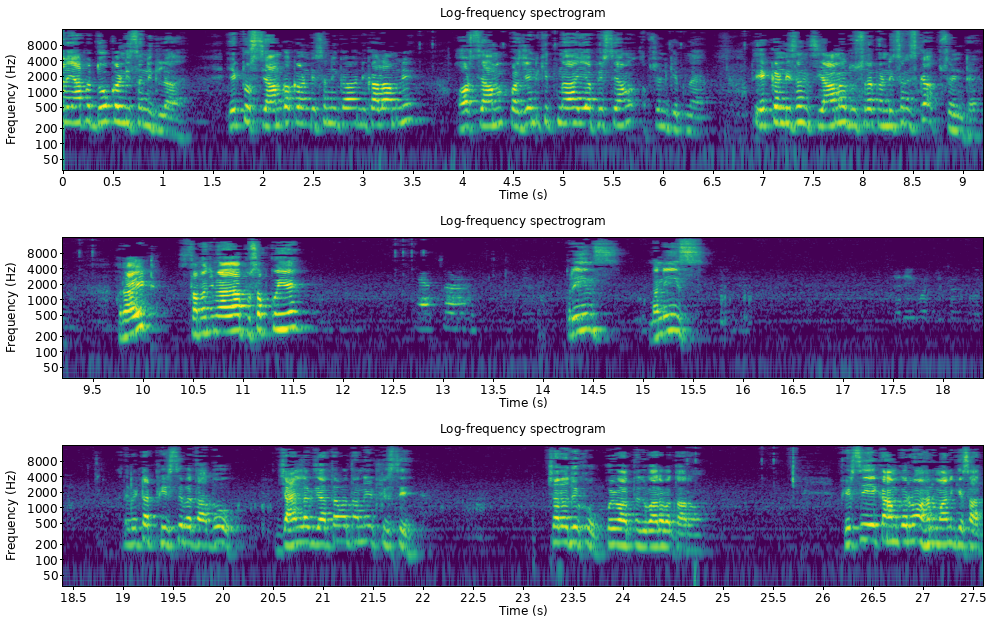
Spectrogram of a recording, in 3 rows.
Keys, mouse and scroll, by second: 12.5 click, 24.7 click.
